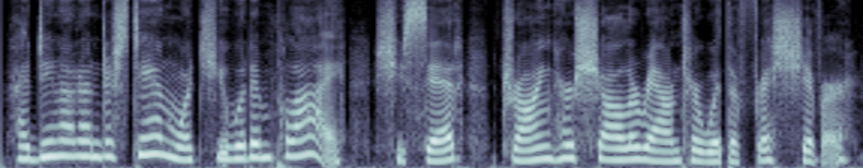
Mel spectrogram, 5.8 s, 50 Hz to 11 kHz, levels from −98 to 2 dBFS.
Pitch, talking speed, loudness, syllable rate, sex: 245 Hz, 200 wpm, -15 LUFS, 4.8 syllables/s, female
